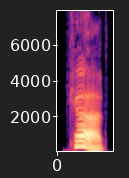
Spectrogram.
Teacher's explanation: This sound is the voiceless velar plosive. It is made by pressing the back of the tongue against the velum, creating a temporary blockage in the vocal tract. The sound is then released, producing a quick burst of air.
